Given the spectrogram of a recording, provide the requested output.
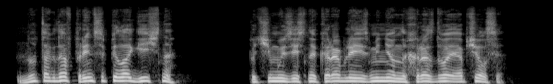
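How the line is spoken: Smirk over heavy pounding. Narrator (Russian): хмыкнул Пашка под тяжелые удары с той стороны

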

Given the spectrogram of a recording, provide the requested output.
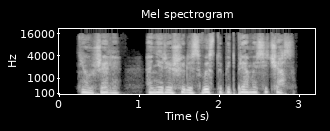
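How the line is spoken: Whisper. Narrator (Russian): прошептала она

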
